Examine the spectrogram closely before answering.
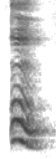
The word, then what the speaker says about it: ont: For example, we would say ils sont, ils vont, elles ont. The spelling is O-N-T, S-O-N-T, or V-O-N-T. But the T is always silent, and also the sound is kind of nasal.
